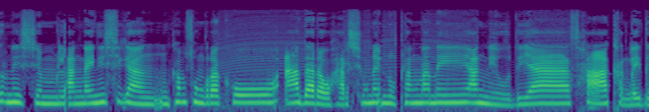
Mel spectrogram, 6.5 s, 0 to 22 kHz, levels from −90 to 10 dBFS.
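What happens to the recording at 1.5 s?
Nothing goes wrong at 1.5 s: the speech there is intact, with no dropout, click, glitch or other fault in the sound.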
